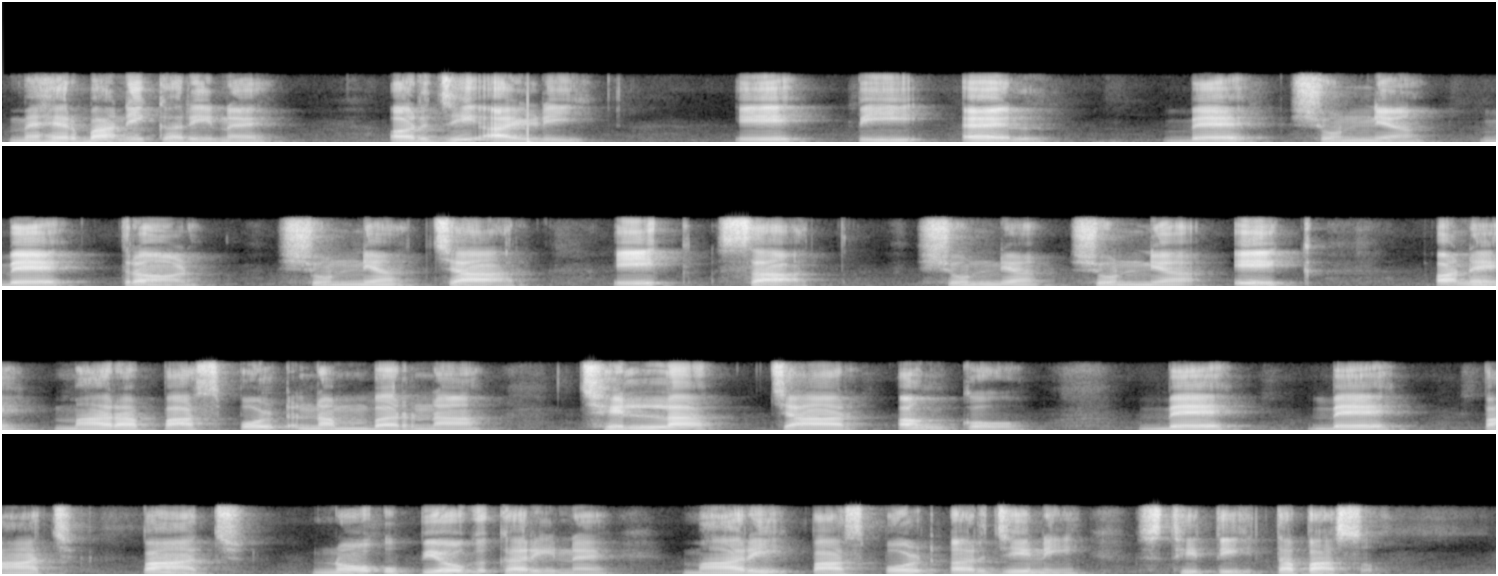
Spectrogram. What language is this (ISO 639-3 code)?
guj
